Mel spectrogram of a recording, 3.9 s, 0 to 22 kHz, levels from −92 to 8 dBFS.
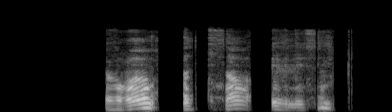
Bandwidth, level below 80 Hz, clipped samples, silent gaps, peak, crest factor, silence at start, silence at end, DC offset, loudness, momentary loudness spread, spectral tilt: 7.8 kHz; -72 dBFS; under 0.1%; 1.60-1.83 s, 1.97-2.08 s, 2.52-2.72 s; -4 dBFS; 22 dB; 1.05 s; 0.6 s; under 0.1%; -25 LUFS; 17 LU; -7.5 dB/octave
